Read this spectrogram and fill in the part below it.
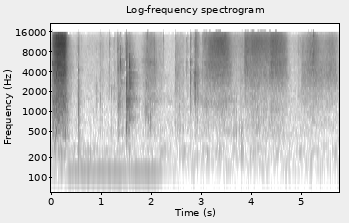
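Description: A D-ring is driven by power drill into a picture frame, with short whirring bursts of the driver separated by pauses, close and fairly loud, with no talking.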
